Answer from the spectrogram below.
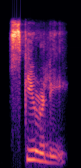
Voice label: "squirrelly", Indian

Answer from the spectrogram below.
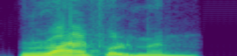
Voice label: "rifleman", Indian

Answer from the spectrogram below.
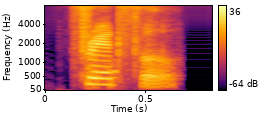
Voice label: "fretful", Indian

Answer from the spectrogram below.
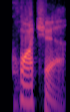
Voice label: "kwacha", American

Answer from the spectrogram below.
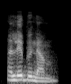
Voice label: "olibanum", Indian

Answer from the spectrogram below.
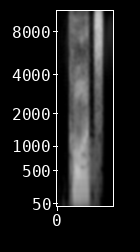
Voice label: "Cortes", Indian

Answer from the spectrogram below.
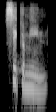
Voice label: "sycamine", Indian

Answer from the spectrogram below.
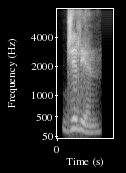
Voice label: "gillion", Indian

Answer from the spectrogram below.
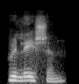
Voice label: "relation", Indian

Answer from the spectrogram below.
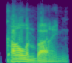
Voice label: "Columbine", American

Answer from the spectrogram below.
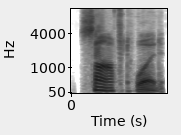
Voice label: "softwood", American

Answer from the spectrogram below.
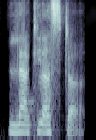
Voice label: "lacklustre", Indian

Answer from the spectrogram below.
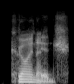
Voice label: "coinage", American

